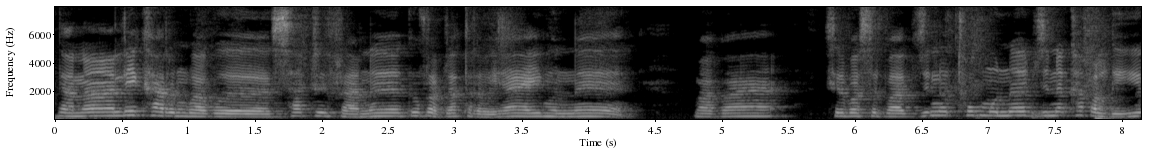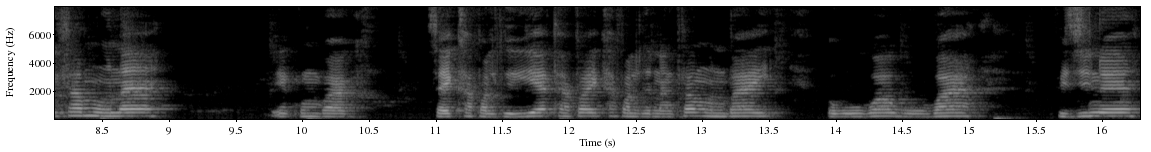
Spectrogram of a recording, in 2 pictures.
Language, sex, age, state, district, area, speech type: Bodo, female, 45-60, Assam, Kokrajhar, rural, spontaneous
